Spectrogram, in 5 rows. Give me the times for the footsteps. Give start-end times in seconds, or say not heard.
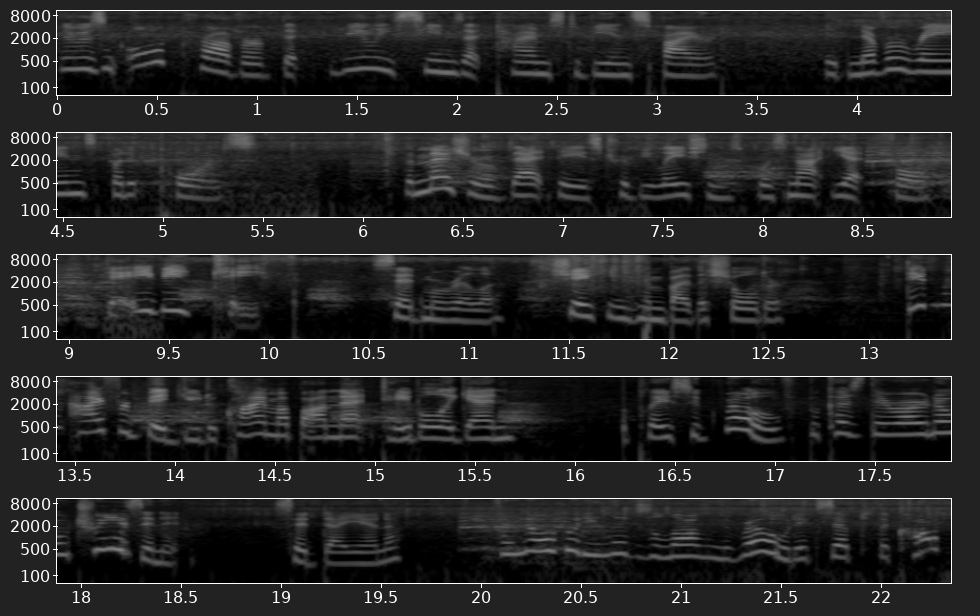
not heard.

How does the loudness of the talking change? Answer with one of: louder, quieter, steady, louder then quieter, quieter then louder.
steady.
